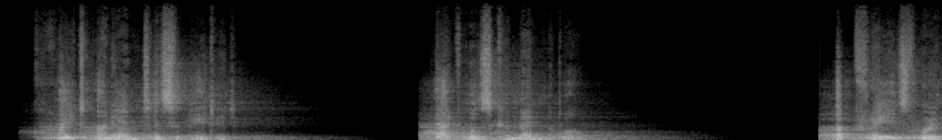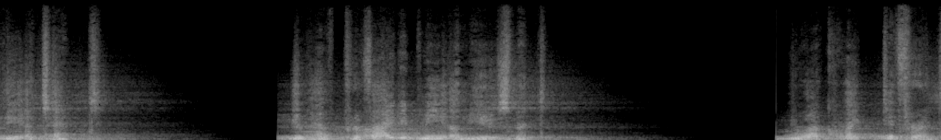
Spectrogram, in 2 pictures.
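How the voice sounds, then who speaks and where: An actor playing an ancient, otherworldly primordial deity in a video game, speaking formally and aloofly with dry amusement through a heavy reverb effect. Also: male voice, low voice, gravelly, heavily acted. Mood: detached, dry. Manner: formal, archaic, deliberate, aloof phrasing. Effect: heavy otherworldly echo reverb. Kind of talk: video game character voice lines. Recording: cavernous long reverb, loud music behind.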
